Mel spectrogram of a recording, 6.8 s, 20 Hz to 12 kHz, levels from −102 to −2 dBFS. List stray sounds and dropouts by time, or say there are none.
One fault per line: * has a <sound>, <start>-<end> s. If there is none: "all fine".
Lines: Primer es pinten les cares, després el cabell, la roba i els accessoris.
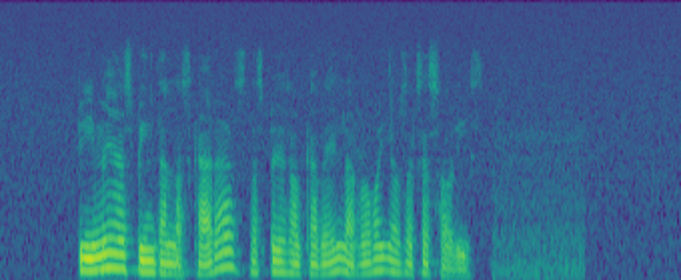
all fine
